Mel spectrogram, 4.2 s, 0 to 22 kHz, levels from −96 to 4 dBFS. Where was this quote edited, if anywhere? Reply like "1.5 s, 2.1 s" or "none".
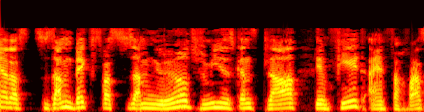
3.1 s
